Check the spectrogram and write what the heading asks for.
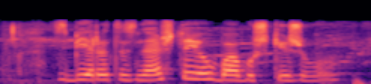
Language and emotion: Russian, neutral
